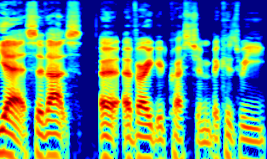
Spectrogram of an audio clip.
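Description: A man speaks with a London accent at a very deep, low pitch. The recording is very clean, with a silent background. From London, England. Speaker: drinks company founder. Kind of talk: interview.

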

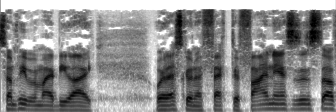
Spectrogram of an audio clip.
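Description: With an American accent, a man talks in an animated tone. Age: 30s. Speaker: podcast host, fitness trainer. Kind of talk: motivational talk. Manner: loud.

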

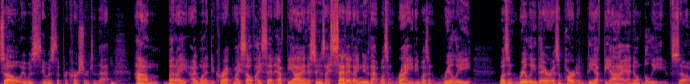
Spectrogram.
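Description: An unremarkable speaking voice belonging to a man, fairly low in pitch with fairly even intonation, moves at a moderate pace. The recording is very clean, with a silent background. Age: 50s. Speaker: podcast co-host. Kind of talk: casual chat.

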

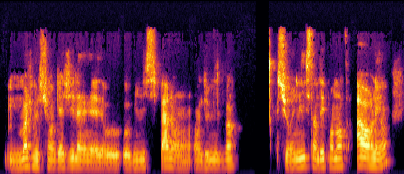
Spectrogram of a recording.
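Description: At a moderate pace, a man speaks in a medium pitch with fairly even intonation. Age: 20s. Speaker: parliamentary candidate. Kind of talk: interview. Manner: confident.

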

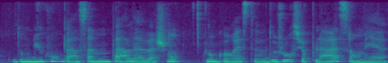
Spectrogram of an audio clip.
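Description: Over noticeable background noise, a woman talks at a fairly slow pace with medium pitch. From northeastern France, near Reims. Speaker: business founder. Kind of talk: interview. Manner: halting, many hesitations.

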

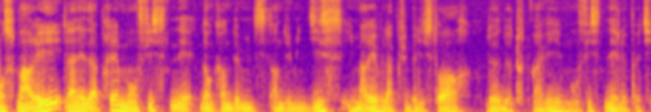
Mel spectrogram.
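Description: A man with a very deep, low pitch and a dark, mellow tone speaks at a moderate pace, sounding somewhat breathy. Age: 50s. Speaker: convicted drug trafficker telling his story. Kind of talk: interview storytelling.

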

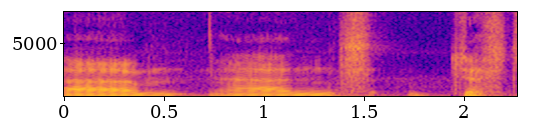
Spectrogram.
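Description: English accent on a man's voice. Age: 30s. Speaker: content creator and racing driver. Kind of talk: interview.

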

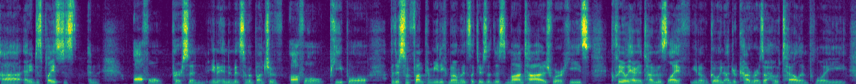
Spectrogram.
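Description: Moderate pace and ordinary pitch variation with an American accent, on a very clean recording with a silent background. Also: man, fairly low pitch for a man. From US Midwest (Dayton, Ohio). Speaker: film critic and author. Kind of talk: casual interview. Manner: halting, many fillers and repetitions.

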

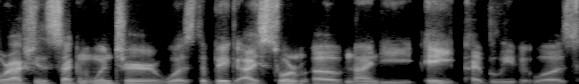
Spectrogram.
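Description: Here a man with an American accent uses a plain, everyday voice at fairly low pitch, moderate pace, over a quiet background. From Maine, US (born California). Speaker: author. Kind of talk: interview.

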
